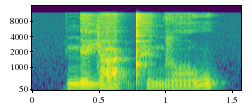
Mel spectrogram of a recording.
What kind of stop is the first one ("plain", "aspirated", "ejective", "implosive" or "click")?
plain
